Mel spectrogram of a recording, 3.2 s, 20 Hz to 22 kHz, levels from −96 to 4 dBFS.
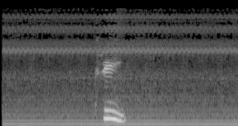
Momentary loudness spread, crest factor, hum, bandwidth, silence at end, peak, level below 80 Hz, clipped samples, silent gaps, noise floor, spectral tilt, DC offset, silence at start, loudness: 20 LU; 22 dB; 50 Hz at -35 dBFS; 16.5 kHz; 0 s; -4 dBFS; -44 dBFS; under 0.1%; none; -37 dBFS; -5.5 dB/octave; under 0.1%; 0.3 s; -19 LUFS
